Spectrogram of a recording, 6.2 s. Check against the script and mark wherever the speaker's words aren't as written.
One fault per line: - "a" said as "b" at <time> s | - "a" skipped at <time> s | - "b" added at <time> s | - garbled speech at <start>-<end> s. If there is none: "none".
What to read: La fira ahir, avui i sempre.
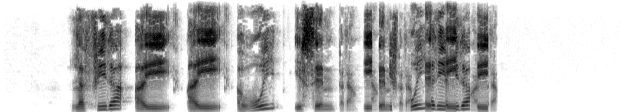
- "ahir" added at 2.0 s
- garbled speech at 3.6-5.0 s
